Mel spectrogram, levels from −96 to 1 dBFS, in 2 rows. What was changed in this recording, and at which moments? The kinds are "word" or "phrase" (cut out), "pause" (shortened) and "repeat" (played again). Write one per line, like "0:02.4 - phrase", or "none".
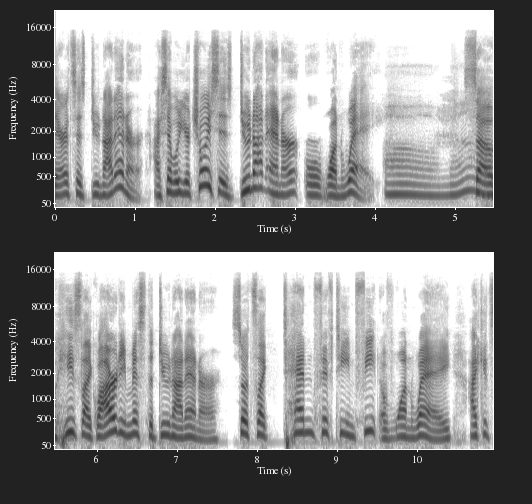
0:01.2 - pause
0:07.6 - pause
